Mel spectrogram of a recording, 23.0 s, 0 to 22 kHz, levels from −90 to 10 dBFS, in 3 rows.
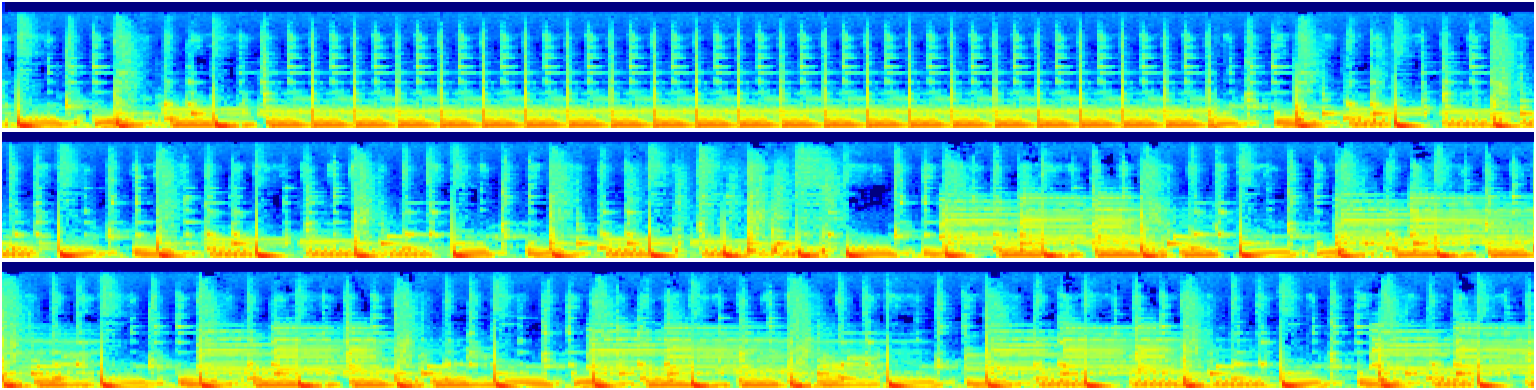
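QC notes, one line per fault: throughout: low bit depth with noise shaping. Nine bits; rounding error is pushed upward as a steady thin hiss climbing toward the top, about 30 dB below the signal.
1.55–6.06 s: broken-record loop. A 213 ms fragment repeats 21 times, replacing the intended audio; likely a stalled stream resending its last fragment.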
